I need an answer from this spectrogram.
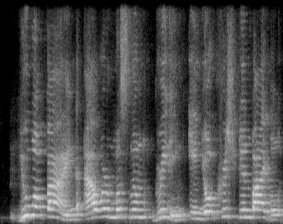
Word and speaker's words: Muslim: The proper way to say what we are is Muslim. But you can't say Muslim or you won't say Muslim. It's Muslim.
